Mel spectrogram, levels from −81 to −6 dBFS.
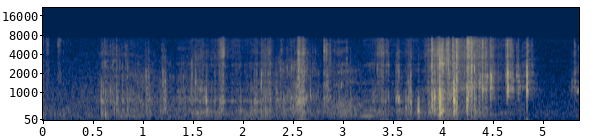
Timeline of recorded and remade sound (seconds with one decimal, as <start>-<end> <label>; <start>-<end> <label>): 0.0-1.5 recorded; 1.5-2.3 remade; 2.3-3.2 recorded; 3.2-4.7 remade; 4.7-5.4 recorded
